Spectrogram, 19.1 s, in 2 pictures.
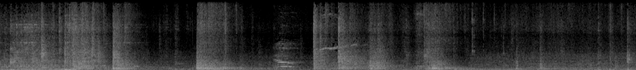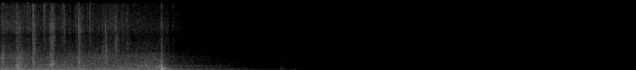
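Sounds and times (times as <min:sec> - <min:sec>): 
municipal garbage truck: 0:00.0 - 0:13.2.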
